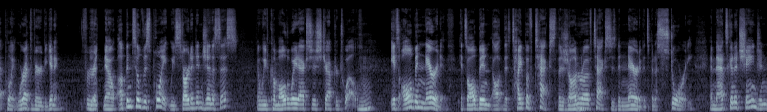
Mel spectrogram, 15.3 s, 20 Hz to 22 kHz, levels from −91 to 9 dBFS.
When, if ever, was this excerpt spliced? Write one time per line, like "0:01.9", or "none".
0:01.9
